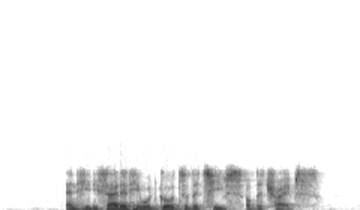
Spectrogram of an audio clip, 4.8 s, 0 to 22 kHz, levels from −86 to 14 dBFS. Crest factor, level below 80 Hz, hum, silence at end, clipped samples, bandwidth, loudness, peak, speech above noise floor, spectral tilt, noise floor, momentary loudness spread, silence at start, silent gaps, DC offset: 16 dB; -40 dBFS; none; 0.6 s; under 0.1%; 4.8 kHz; -19 LUFS; -2 dBFS; 59 dB; -5.5 dB/octave; -77 dBFS; 12 LU; 0.9 s; none; under 0.1%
